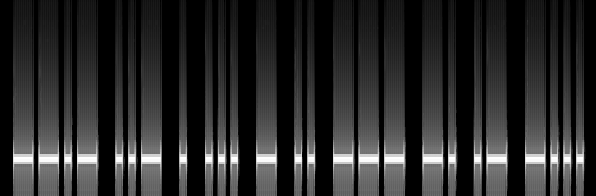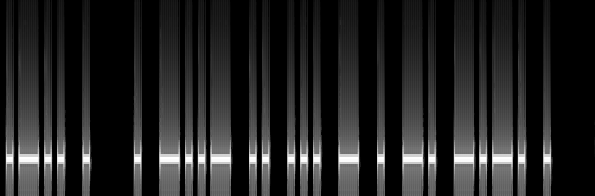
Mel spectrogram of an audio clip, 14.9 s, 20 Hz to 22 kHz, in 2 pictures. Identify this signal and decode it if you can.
Morse code, heard as a keyed tone, about 15 wpm, 700 Hz. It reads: QUESTIONABLE EXISTENCE
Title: Pangram Challenge v2 - 15wpm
